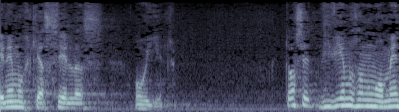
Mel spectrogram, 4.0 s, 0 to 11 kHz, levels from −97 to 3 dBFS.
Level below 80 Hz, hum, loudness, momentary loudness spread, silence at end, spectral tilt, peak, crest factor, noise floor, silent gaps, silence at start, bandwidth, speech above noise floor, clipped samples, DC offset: -60 dBFS; none; -26 LUFS; 18 LU; 0 s; -7 dB/octave; -8 dBFS; 16 dB; -53 dBFS; none; 0 s; 10.5 kHz; 29 dB; under 0.1%; under 0.1%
